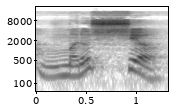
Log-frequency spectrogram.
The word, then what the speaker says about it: मनुष्य: मनुष्य। मनुष्य का अर्थ होता है मानव, इंसान। ठीक है, तो इसमें हमने आधा श लगाया है क्योंकि ध्वनि में उच्चारण ऐसा ही आता है श, मनुष्य, तो इसलिए हमने आधा श लगाया है।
